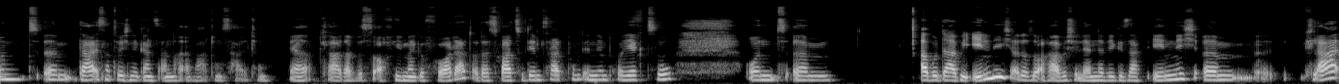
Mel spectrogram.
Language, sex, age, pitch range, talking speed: German, female, 30-49, 185-220 Hz, 190 wpm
